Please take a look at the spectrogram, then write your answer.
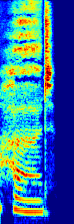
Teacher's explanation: this is the colored R and it's really typical in American English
